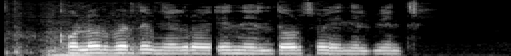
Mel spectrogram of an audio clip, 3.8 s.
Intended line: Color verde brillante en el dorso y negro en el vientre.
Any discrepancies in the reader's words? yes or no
yes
